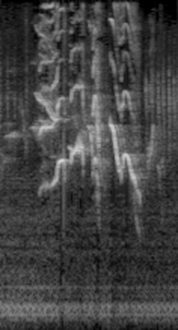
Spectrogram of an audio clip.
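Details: Female Oriental magpie-robin decoy calling a male for trapping, giving three quick, loud whistled notes that sweep up and then slide down, with a faint low hum underneath.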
